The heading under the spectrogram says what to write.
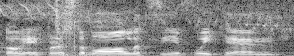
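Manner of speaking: ordinary talk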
